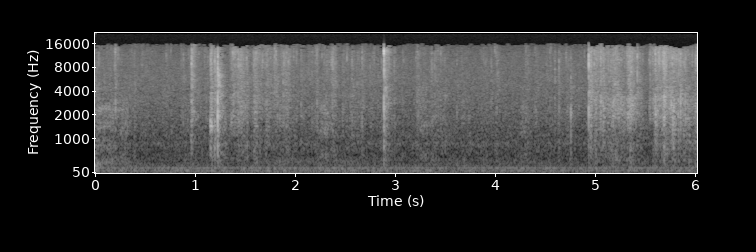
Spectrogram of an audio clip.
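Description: Quiet room tone with a steady low hum and a few faint, brief clicks.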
